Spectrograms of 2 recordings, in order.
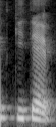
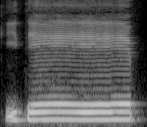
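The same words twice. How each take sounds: First: Said in the usual way. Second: "كتاب" drawn out very slowly, sound by sound, on a level pitch; stretched-out word. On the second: Shown as a demonstration. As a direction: hold the long vowel in "كتاب" so a child can follow each letter. (مدّ كلمة "كتاب" ببطء شديد حرف بحرف) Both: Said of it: "تعملي له كده".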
